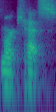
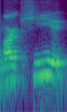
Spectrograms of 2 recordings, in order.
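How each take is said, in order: First: It is said with the British pronunciation. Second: It is said with the French pronunciation. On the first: "That is the it's the British pronunciation" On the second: "the French one spelled differently"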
